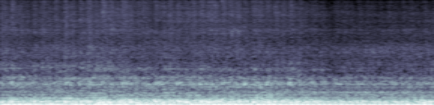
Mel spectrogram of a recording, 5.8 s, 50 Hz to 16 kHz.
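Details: 6.0 LS-swapped second-gen S10 with a new turbo, breathers not yet connected, loud, deep, lumpy V8 idle with uneven pulses; rough rich running, owner says it still needs tuning.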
